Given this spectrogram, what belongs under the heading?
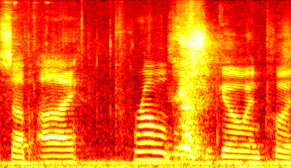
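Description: A single sharp sneeze bursts out between stretches of a person talking.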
